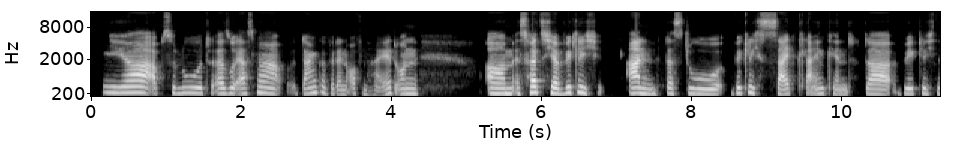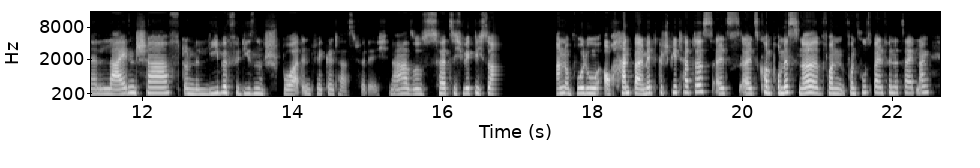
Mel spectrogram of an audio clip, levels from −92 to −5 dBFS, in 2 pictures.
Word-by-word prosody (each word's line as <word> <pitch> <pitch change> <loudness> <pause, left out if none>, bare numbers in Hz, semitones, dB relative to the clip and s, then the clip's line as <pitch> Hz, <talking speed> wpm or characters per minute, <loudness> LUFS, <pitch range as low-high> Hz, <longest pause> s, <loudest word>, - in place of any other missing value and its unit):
Ja, 250 0 +5
absolut. 230 0 -3
Also 220 +1 -1
erst 215 +1 -2
mal 235 -4 +1 0.3
danke 240 +3 -2
für 205 0 -11
deine 185 -1 -7
Offenheit 190 0 -7
und, 210 0 -3 0.9
ähm, 220 -1 +4
es 220 - -1
hört 255 0 +8
sich 255 0 +1
ja 220 -3 +5
wirklich 245 -1 +1 0.3
an, 215 -4 +6
dass 220 -1 -2
du 200 -3 -1
wirklich 230 +2 -2
seit 200 -1 +3
Kleinkind 220 +1 -5
da 200 -2 +3
wirklich 210 0 -3
'ne 205 -1 -5
Leidenschaft 235 +4 +1
und 205 -1 -3
'ne 195 - -4
Liebe 225 +6 -1
für 240 -2 -9
diesen 215 0 -5
Sport 195 0 -4
entwickelt 195 0 -10
hast 170 - -16
für - - -16
dich, - - -14
ne? 190 -1 -8
Also, 205 -1 -2
es 200 +4 -8
hört 220 -1 0
sich 215 -2 -5
wirklich 220 0 -2
so 215 - 0 0.8
an, 215 +2 +1
obwohl 220 +1 +1
du 220 0 +2
auch 255 - 0
Handball 240 -4 +5
mitgespielt 250 +3 -2
hattest 285 +3 +1
als 220 0 -3
als 220 0 -1
Kompromiss, 250 +1 +2
ne, 235 0 +5
von 220 -2 -1
von 230 -2 -4
Fußball 250 0 -3
für 250 +1 -6
'ne 240 0 -5
Zeit 240 -1 -3
lang, 260 +1 -4
220 Hz, 160 wpm, -23 LUFS, 210-240 Hz, 0.9 s, hört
